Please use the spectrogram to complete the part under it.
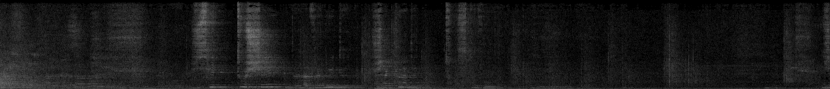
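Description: An elderly man talks calmly to an audience in a large echoing hall.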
